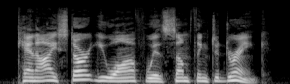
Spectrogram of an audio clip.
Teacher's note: Notice how the question starts with can. Since this is a yes-no question, the intonation rises at the end.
